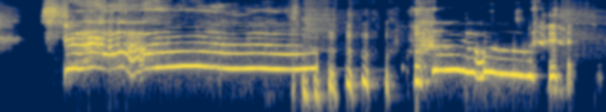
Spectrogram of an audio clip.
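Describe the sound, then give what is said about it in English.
A wolf howling: a long, sustained, slightly wavering howl, then a run of short choppy yelps, followed by a second shorter howl and a few more yips. “They almost forgot about the wolf. And then see, that's the problem, is people always almost forget about the wolf.”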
